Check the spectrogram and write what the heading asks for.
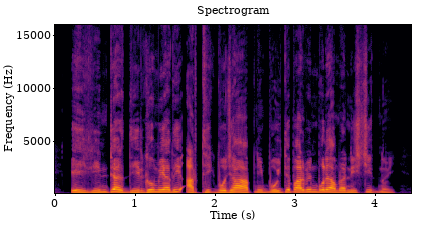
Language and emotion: Bengali, fearful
